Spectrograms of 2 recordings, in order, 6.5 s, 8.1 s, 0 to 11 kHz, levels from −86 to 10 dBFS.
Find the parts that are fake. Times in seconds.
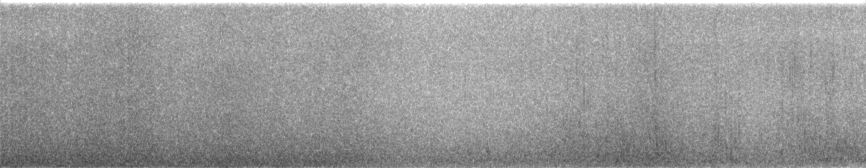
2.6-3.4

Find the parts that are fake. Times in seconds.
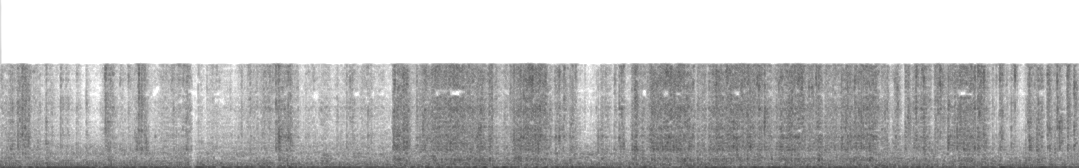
0.0-8.1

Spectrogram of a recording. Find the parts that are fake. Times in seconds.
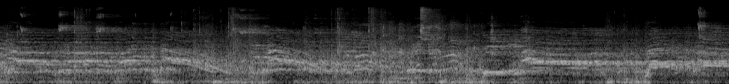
0.8-4.9; 5.4-6.5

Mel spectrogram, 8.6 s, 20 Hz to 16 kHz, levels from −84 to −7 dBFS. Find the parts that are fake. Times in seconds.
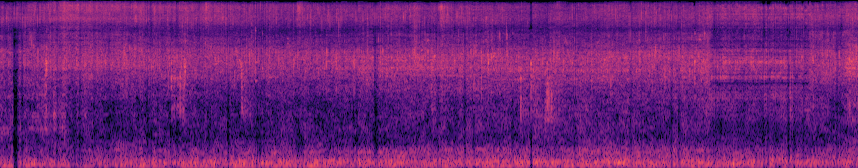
7.1-8.1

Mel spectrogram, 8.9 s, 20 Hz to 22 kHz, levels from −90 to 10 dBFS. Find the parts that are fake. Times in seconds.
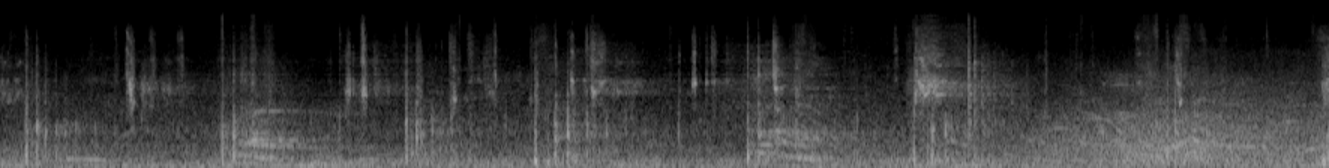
1.1-2.8; 4.4-5.3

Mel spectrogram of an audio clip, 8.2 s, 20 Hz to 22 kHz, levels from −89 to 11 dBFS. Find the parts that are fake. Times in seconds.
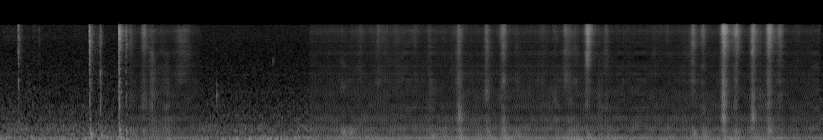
1.3-2.0; 3.1-8.2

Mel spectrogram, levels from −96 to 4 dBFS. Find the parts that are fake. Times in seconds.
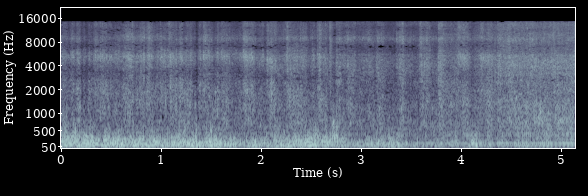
3.8-4.4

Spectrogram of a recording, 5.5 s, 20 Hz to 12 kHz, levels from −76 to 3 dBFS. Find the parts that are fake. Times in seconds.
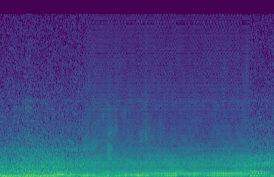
1.7-5.0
